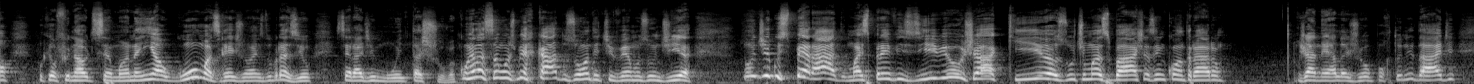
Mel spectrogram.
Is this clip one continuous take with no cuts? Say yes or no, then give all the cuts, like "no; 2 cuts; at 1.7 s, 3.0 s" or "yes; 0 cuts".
yes; 0 cuts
